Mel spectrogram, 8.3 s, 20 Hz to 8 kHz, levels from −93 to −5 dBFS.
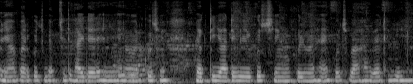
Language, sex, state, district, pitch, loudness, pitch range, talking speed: Hindi, male, Chhattisgarh, Bilaspur, 150 Hz, -41 LUFS, 145-155 Hz, 150 wpm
